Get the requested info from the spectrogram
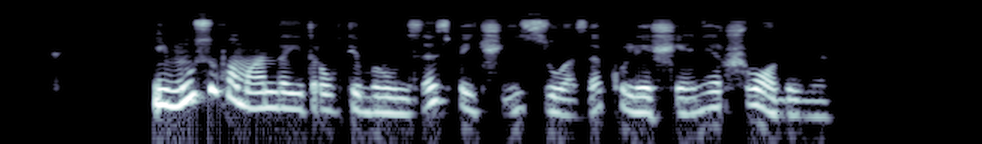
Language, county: Lithuanian, Vilnius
